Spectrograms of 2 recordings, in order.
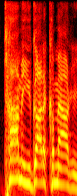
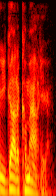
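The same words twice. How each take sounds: First: Called out higher and louder, urgently; mock yell of a family member summoning Tommy; retold screaming. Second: Said in the usual way. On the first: Relatives outside screaming for Tommy, mock yell. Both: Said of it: "and they're screaming".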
